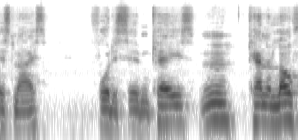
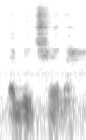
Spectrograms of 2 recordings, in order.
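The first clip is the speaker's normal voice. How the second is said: muttered aside; 4 semitones lower, 13 dB quieter than usual. Real, not acted. Muttered repeat.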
